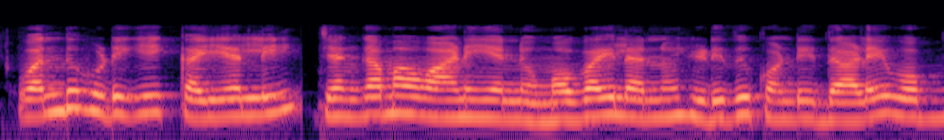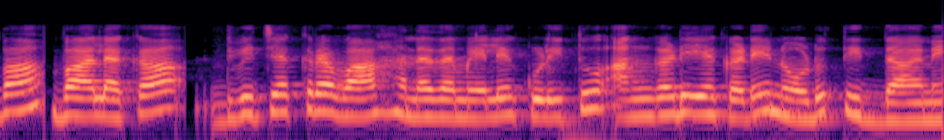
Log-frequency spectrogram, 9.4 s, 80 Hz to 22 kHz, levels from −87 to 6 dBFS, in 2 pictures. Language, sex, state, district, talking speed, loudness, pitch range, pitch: Kannada, female, Karnataka, Chamarajanagar, 110 wpm, -17 LUFS, 205-235 Hz, 215 Hz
